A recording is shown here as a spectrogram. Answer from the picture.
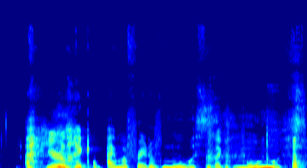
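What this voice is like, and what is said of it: Attempted exaggerated Canadian accent. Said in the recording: “That was a interesting accent ... I wasn't quite Canadian at that point ... But you were close to something.”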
